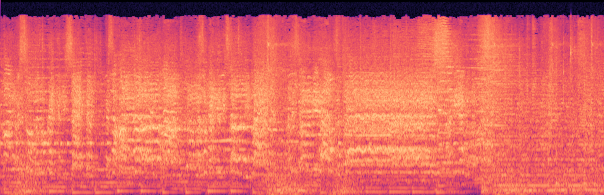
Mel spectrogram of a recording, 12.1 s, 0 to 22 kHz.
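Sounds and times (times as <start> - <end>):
chorus singing loudly: 0.0 - 10.4.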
